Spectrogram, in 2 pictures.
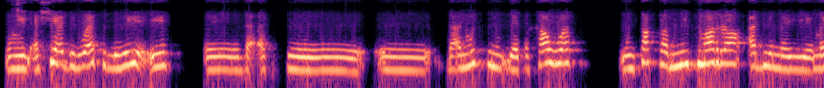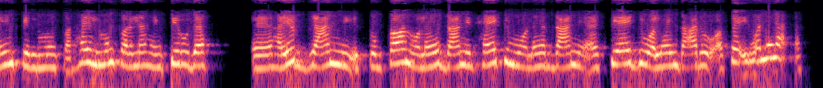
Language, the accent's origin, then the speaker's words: Arabic; Egypt; زي ما بيقولوا عندنا في مصر كده الممنوعات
